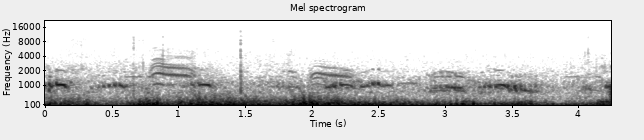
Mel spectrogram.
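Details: During the mass spring migration over Strabrechtse Heide, Netherlands, on 5 March 2013, common cranes give repeated rolling, trumpeting calls from several birds, overlapping across a few seconds, over a heavy low rumble of wind; one bird landed in a nearby pool.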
